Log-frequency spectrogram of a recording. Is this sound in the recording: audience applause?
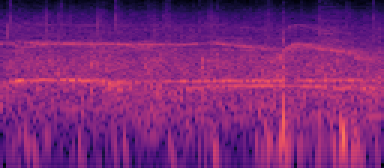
yes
